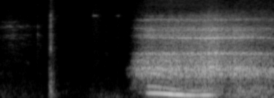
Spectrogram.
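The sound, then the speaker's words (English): A deep breath drawn in during a guided meditation: one long, steady inhalation of over a second, with a low voiced hum beneath the airy rush, following a faint click and near silence. “Nice deep breath in.”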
